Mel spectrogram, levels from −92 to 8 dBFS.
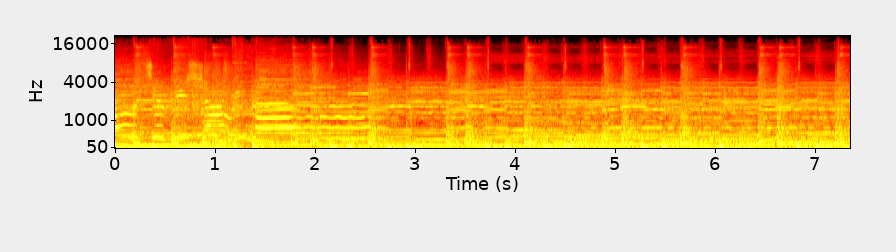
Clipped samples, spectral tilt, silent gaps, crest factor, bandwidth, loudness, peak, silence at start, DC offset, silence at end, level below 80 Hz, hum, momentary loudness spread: under 0.1%; -5 dB/octave; none; 10 dB; 19.5 kHz; -11 LUFS; 0 dBFS; 0 s; under 0.1%; 0 s; -22 dBFS; none; 3 LU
